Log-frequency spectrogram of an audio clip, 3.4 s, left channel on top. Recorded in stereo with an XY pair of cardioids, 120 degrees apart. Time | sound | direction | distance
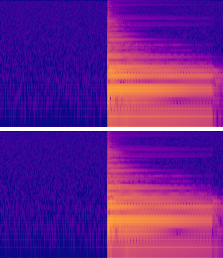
1.6 | a guitar | 5° right | 1.7 m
